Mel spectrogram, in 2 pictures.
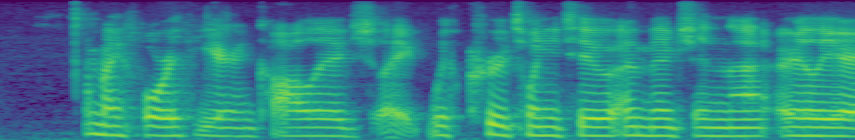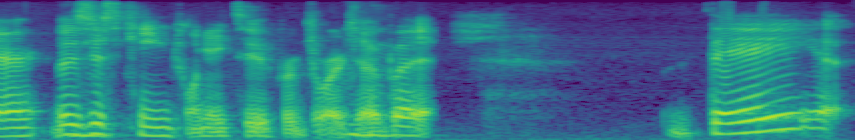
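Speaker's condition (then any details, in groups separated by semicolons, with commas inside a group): Cleft lip and palate, severe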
